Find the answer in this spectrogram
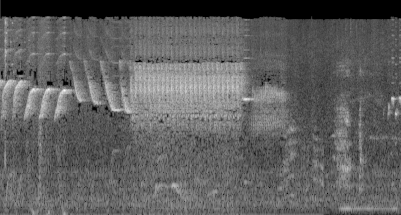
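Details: Canary singing a bait song meant to set other canaries singing: loud descending whistled sweeps repeated rapidly, then a long dense buzzing roll held for about two seconds, followed by softer twittering notes and a brief low hum.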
